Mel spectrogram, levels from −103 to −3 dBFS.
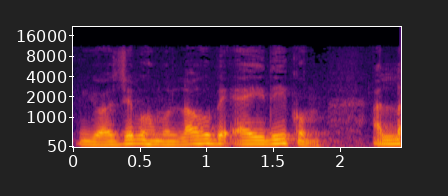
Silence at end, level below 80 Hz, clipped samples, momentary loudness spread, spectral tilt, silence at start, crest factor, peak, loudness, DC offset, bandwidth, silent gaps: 0 s; -54 dBFS; under 0.1%; 9 LU; -10 dB/octave; 0.05 s; 14 dB; -10 dBFS; -26 LUFS; under 0.1%; 11 kHz; none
